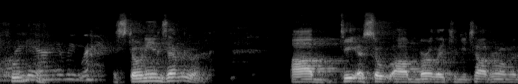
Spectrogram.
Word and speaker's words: Merle: So when I pronounce, it's like Aqua Merle.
